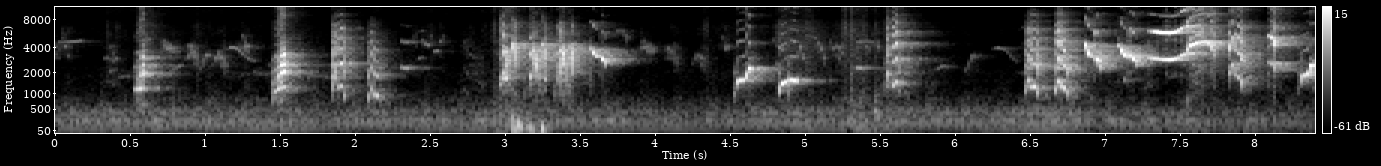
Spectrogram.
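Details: Loud oriental magpie-robin song used as a lure to set other birds singing; scattered short whistles and slurred notes, a harsh buzzy burst, then a long fluent high warbling phrase, with a brief thump and faint hum.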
